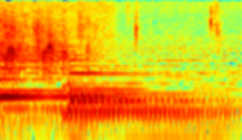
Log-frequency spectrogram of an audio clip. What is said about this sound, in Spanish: ¿Cuántos dicen amén? Démosle un aplauso fuerte, fuerte, fuerte al Señor.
